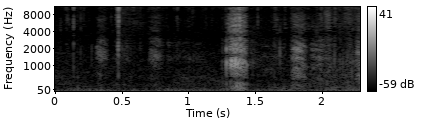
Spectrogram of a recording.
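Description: A dog panting as it trots up with a frisbee in its mouth, in short noisy breaths, one much louder huff a little past halfway.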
